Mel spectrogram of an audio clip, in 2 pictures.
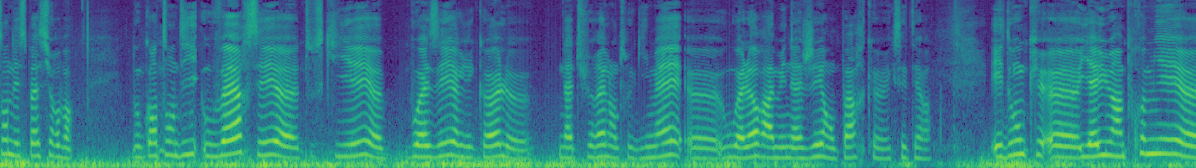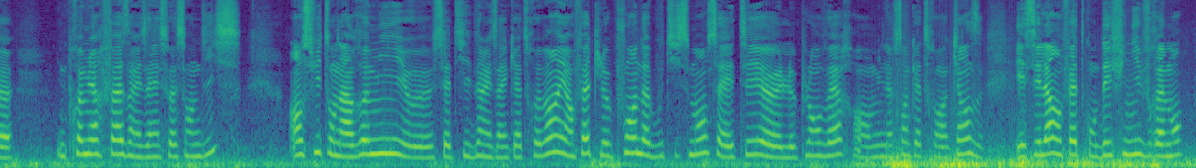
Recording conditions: outdoors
